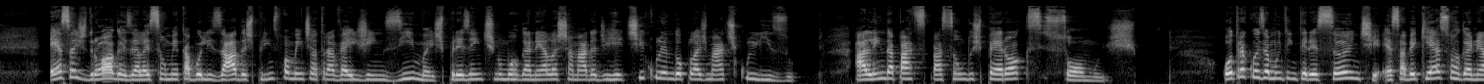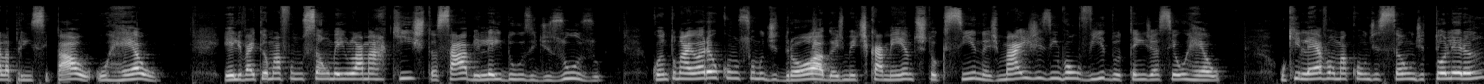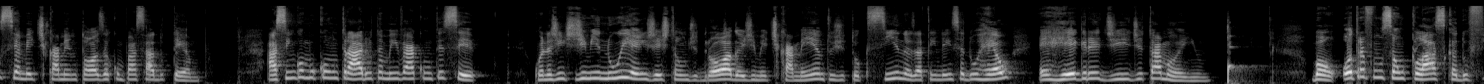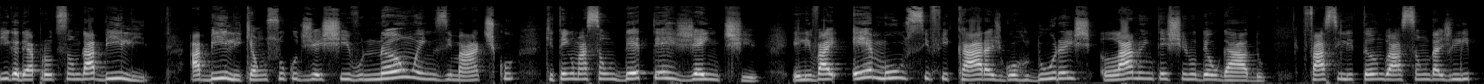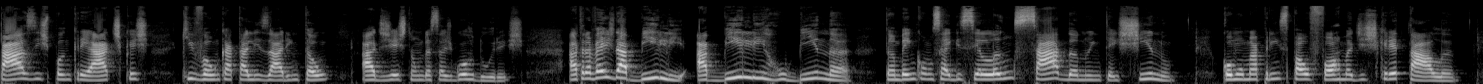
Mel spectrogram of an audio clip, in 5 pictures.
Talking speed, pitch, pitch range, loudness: 135 wpm, 235 Hz, 220-265 Hz, -20 LUFS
